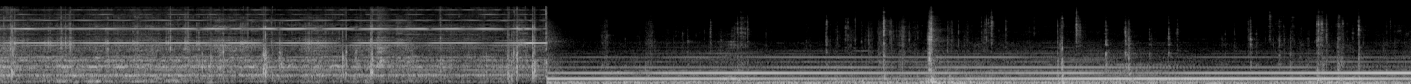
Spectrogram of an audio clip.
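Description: Steady machinery hum with several held tones, changing abruptly to a lower-pitched hum about five and a half seconds in. Over the lower hum come small irregular clicks and taps of a screwdriver working the terminal screws of a relay in an electrical cabinet.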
